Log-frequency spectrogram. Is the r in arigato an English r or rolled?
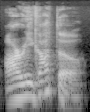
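English. The r is a flat English r. "most English speakers will be like"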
